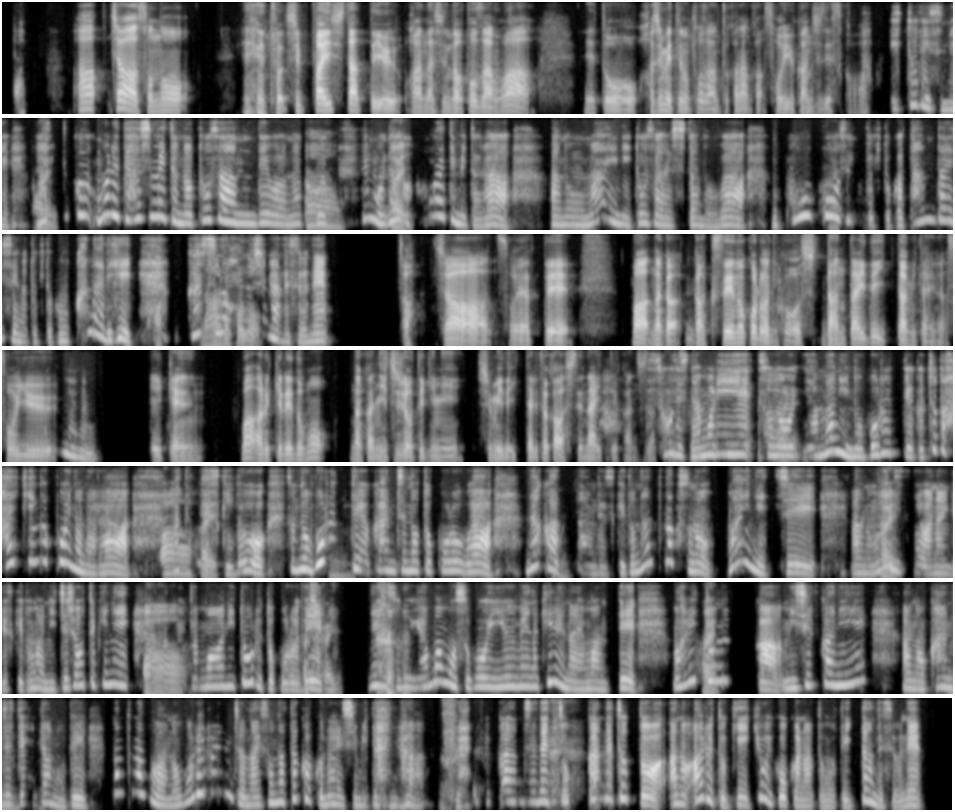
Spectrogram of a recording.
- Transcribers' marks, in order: laugh; laughing while speaking: "みたいな"; laugh
- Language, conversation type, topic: Japanese, podcast, 直感で判断して失敗した経験はありますか？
